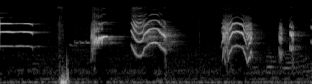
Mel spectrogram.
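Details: Javan myna lure sound for making other mynas call: a steady whistled tone, a dull thump, then looping, wavering whistles and a harsh arching call separated by short silences.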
